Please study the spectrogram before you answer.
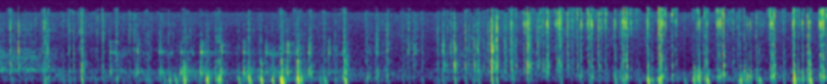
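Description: Fingernails rapidly tap and scratch a small holographic cardboard and plastic press-on nail package held in the hands. Quick, dry, clicky taps and scratches overlap in a dense run, with a brief lull around the four-second mark before the tapping picks up again. Each tick dies away almost instantly with no ringing.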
